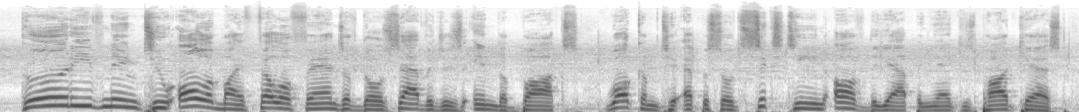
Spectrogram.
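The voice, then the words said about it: Strained voice. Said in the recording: “my voice is obviously strained... my voice is pretty strained, and I'm not going to be able to raise it that much without it sounding like utter crap”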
